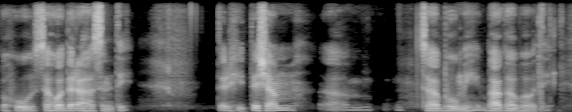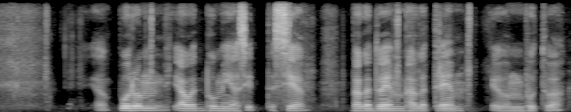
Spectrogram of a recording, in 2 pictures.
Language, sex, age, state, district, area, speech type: Sanskrit, male, 18-30, Karnataka, Uttara Kannada, urban, spontaneous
